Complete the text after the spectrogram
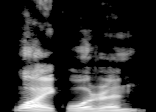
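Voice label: "wai4guo2ren2", Chinese; Cours de Chinois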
